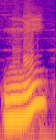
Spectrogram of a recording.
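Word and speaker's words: knee: यहाँ पर जो के है इसे हम साइलेंट रखेंगे, शुरू में आया है के, ठीक है, तो ये यहाँ पर साइलेंट है।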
